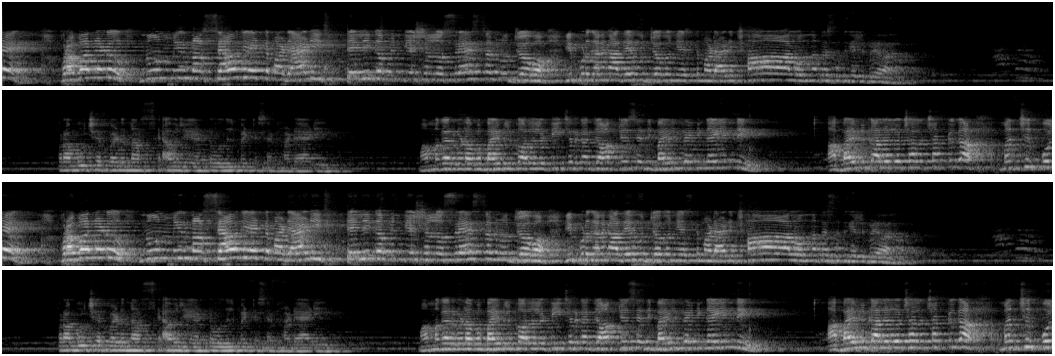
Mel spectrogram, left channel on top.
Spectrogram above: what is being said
ప్రభు అన్నాడు, మీరు నా సేవ చేయండి. మా డాడీ టెలికమ్యూనికేషన్లో శ్రేష్టమైన ఉద్యోగం. ఇప్పుడు కనుక అదే ఉద్యోగం చేస్తే మా డాడీ చాలా ఉన్నత స్థితికి వెళ్ళిపోయేవారు. ప్రభు చెప్పాడు నా సేవ చేయంటే వదిలిపెట్టేశాడు మా డాడీ. మా అమ్మగారు కూడా ఒక బైబిల్ కాలేజ్లో టీచర్గా జాబ్ చేసేది, బైబిల్ ట్రైనింగ్ అయ్యింది. ఆ బైబిల్ కాలేజ్లో చాలా చక్కగా మంచి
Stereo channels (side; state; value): left; quieter; 4.2 dB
